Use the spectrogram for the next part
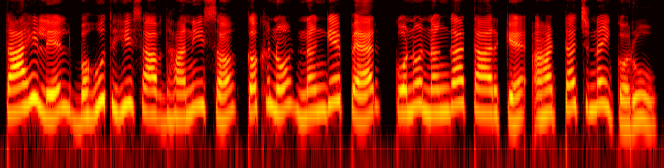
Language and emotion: Maithili, neutral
